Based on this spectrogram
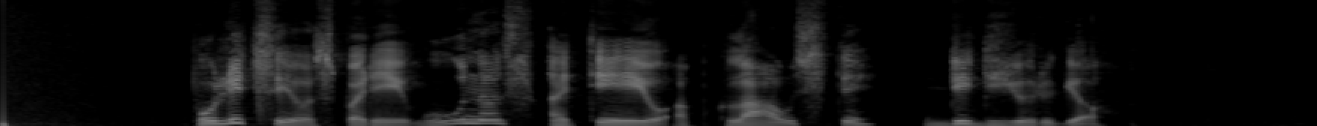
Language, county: Lithuanian, Klaipėda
